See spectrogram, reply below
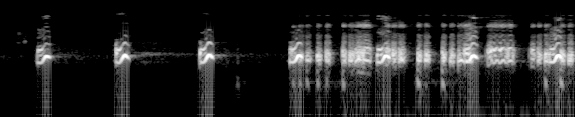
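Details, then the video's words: White-breasted waterhen lure call: three clean croaking notes spaced evenly, then a dense, rough, overloaded run of rapid croaks. "SUARA PIKAT BURUNG RUAK-RUAK"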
